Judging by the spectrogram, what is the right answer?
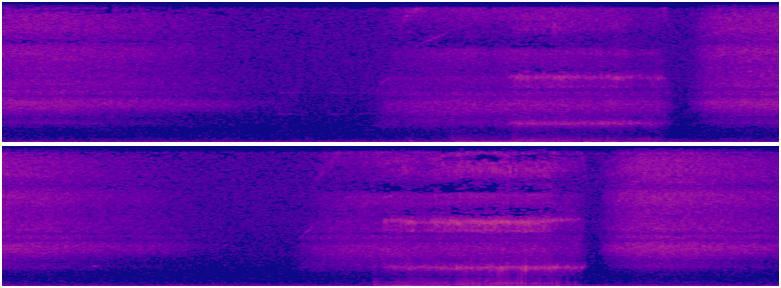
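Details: Two drawn-out rattling snores over steady room noise, each a low fluttering vibration on the in-breath; snoring.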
